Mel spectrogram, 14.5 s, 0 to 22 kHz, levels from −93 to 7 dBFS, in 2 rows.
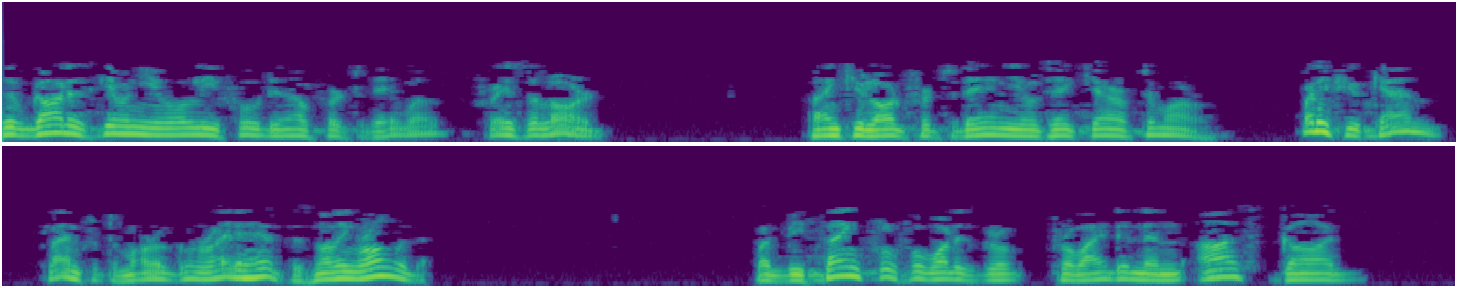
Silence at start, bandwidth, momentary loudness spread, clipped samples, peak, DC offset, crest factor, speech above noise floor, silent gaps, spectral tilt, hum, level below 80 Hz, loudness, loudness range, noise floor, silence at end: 0 s; 4.3 kHz; 10 LU; under 0.1%; -4 dBFS; under 0.1%; 18 dB; 62 dB; none; -13.5 dB/octave; none; -54 dBFS; -21 LUFS; 3 LU; -82 dBFS; 0.5 s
